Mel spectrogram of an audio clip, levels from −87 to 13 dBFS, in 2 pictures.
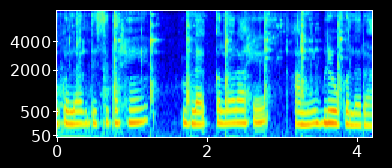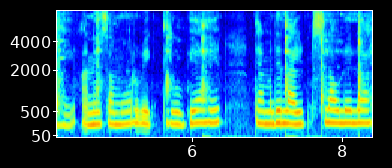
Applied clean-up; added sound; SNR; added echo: none; Shatter / Hammer; 13 dB; none.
